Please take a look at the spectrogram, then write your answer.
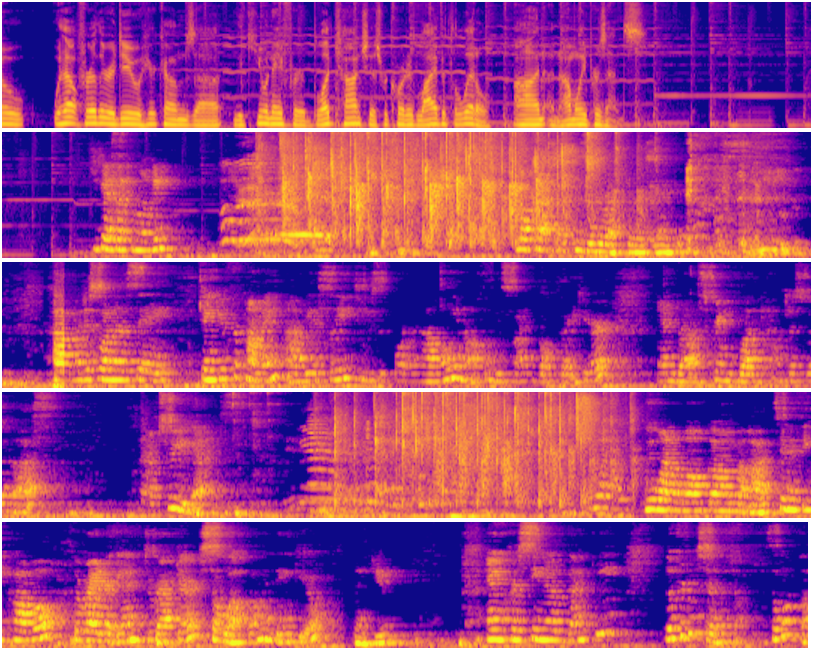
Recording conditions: poor sound quality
